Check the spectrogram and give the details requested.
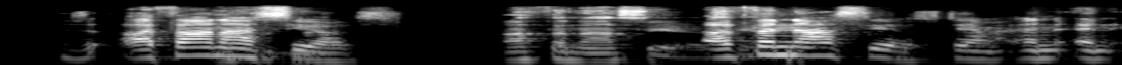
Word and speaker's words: Athanasios: And I want to pronounce it right. Athanasios. Athanasios.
